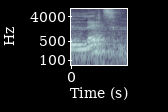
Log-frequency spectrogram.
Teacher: you can hear that L is fairly clear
